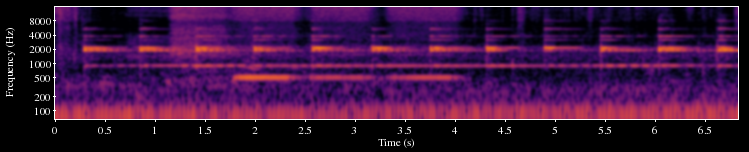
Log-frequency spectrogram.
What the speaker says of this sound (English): We're going to back the train up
